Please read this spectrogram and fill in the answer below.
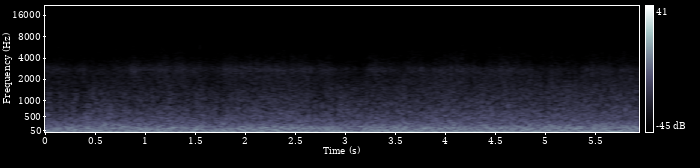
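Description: Strong wind from a close, dust-laden tornado buffeting the camera's microphone: a loud, steady low rush with no break.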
